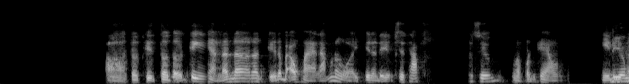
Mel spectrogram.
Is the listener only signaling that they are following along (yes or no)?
no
